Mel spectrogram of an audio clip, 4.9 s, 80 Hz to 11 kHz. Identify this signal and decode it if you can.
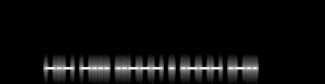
Morse code, heard as a keyed tone, about 29 wpm, 700 Hz. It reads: KB2EJL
